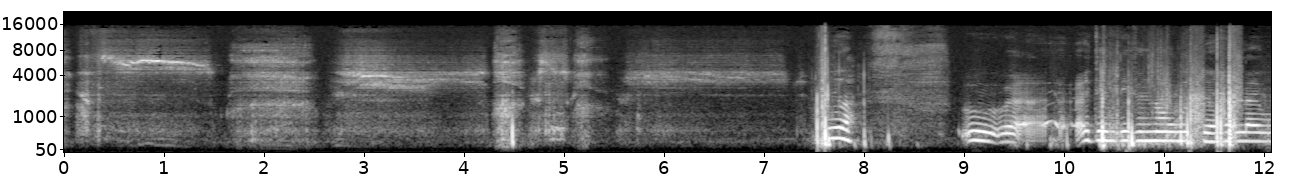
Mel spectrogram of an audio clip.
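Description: A child acts out snoring: breathy, whistling breaths, then louder voiced snorts and groans. Imitated snoring, not real sleep.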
